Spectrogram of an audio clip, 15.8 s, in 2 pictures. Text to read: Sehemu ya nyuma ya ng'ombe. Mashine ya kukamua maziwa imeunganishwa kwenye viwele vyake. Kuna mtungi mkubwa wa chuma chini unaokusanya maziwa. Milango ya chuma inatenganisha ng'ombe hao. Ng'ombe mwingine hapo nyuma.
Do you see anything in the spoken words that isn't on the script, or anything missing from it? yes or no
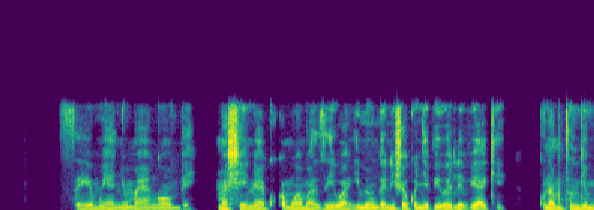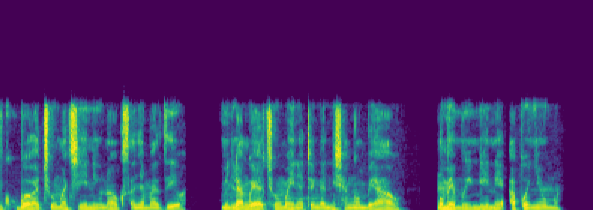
no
